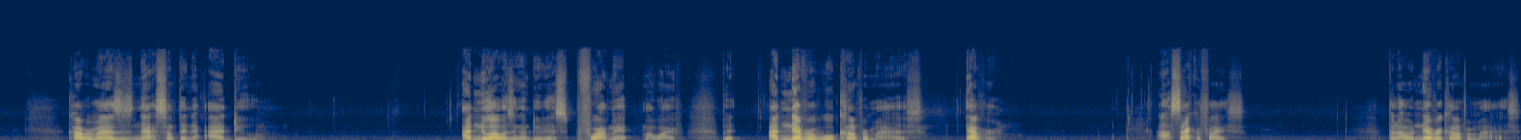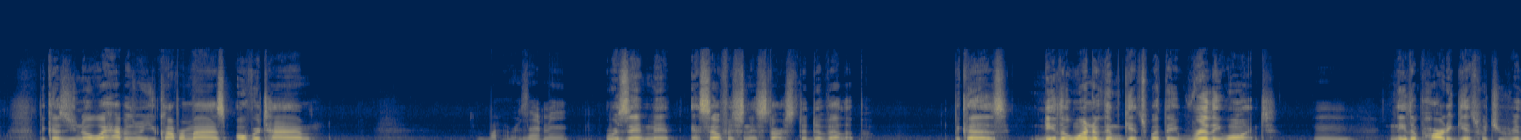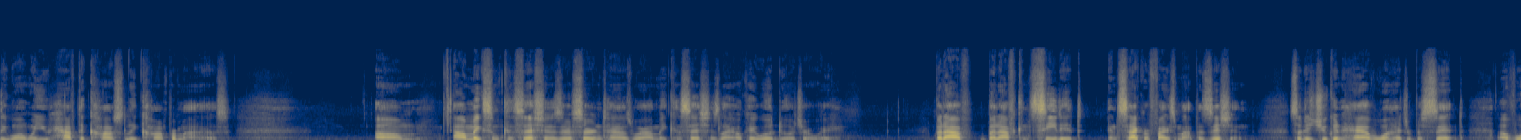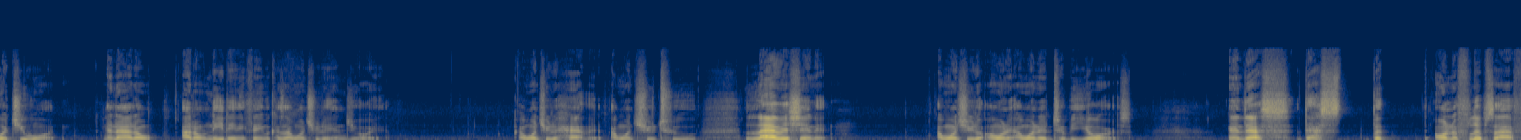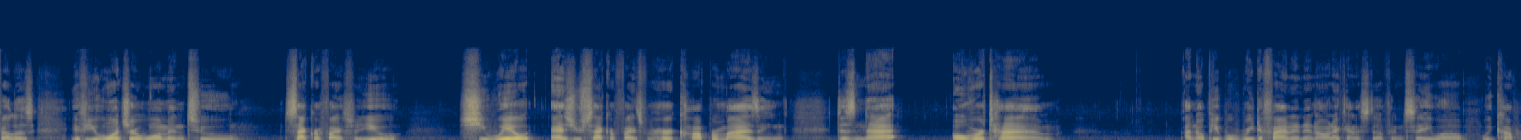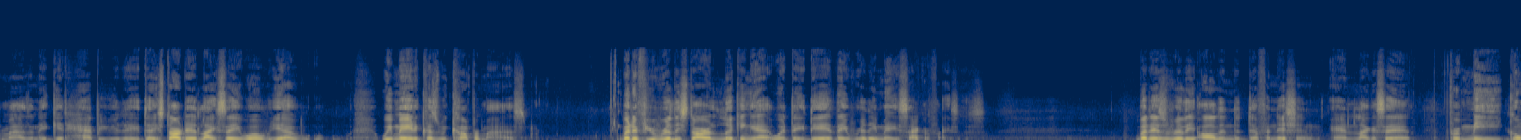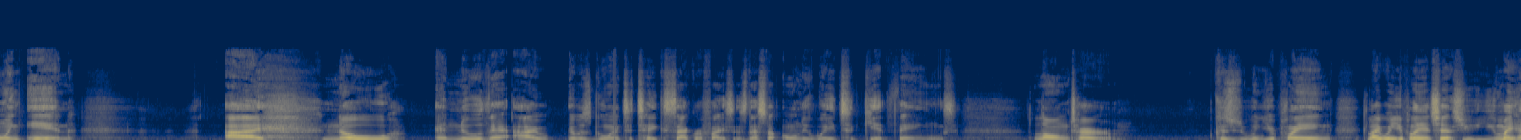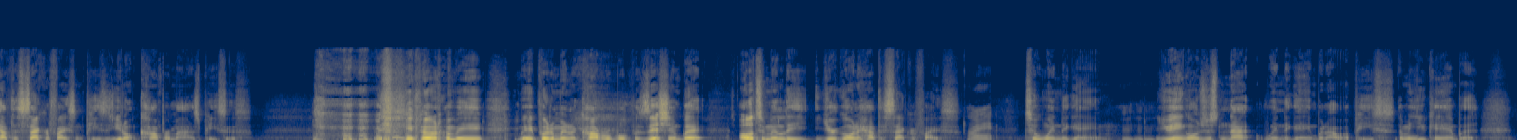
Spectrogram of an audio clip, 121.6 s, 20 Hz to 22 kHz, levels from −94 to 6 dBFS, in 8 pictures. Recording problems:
thin; somewhat; fading below 300 Hz

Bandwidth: 14.5 kHz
